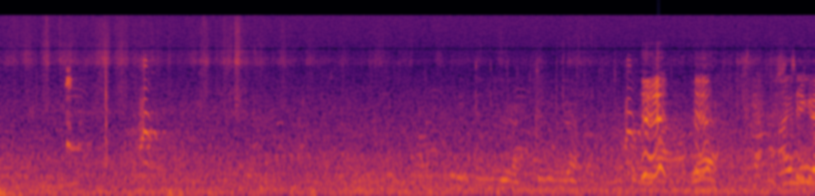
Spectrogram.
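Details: Sandhill Cranes feeding in a field near Rio Grande Nature Center State Park, Albuquerque, New Mexico, USA, give loud, rolling, trumpeting calls, a few bursts near the end, over steady background noise and a faint voice.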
